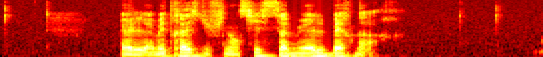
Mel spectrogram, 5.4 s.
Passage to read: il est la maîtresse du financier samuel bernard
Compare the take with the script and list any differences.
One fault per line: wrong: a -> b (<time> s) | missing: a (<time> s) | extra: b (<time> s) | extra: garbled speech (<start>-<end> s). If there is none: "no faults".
wrong: il -> elle (1.2 s)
